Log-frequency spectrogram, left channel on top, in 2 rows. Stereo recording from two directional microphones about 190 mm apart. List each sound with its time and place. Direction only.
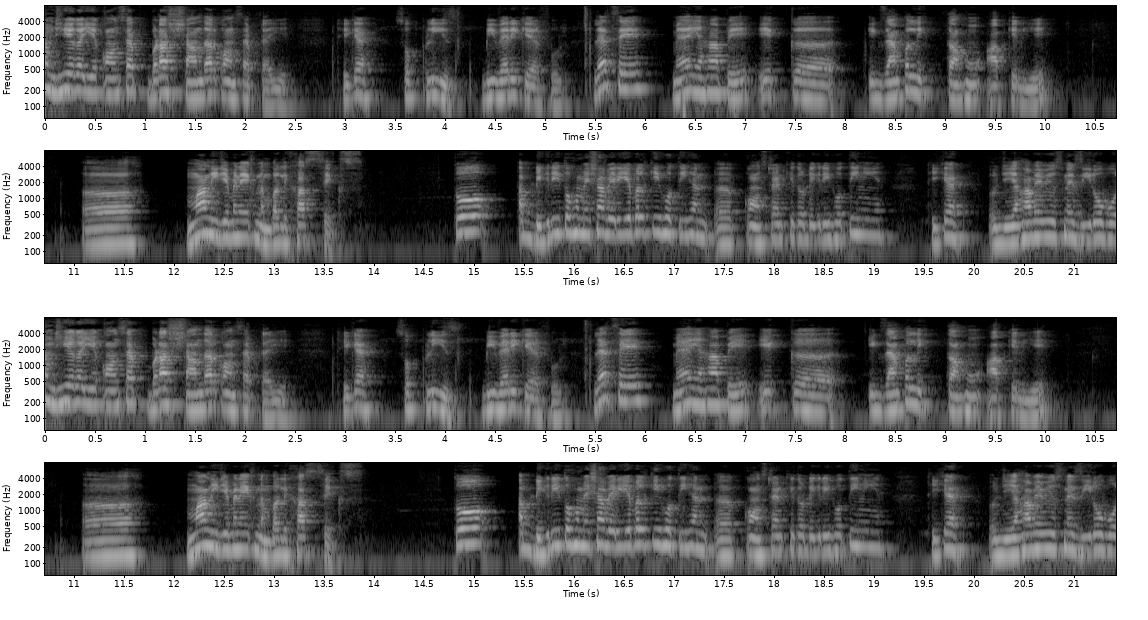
0.0 s speech: 30° left (ahead or behind)
3.6 s speech: 25° left (ahead or behind)
12.2 s speech: 25° left (ahead or behind)
14.8 s speech: 25° left (ahead or behind)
